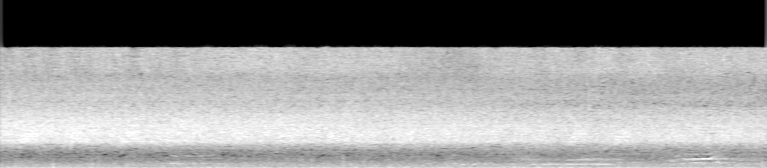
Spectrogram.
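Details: Cicadas singing on a school playground in midsummer: a dense, unbroken high-pitched buzzing wash that holds steady throughout, with faint thin tonal calls or distant voices drifting underneath.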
